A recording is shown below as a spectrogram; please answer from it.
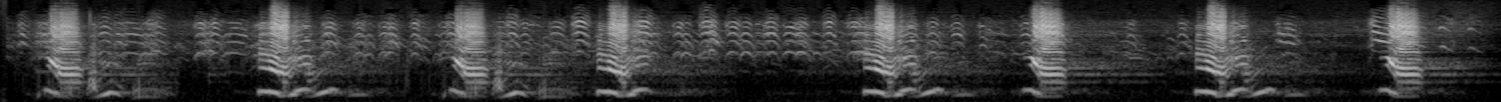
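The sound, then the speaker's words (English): A screamer bird giving its honking call: eight loud, harsh, nasal honks repeated in a steady rhythm about a second apart, each with a brief lower note. “The screamer gets its name from its habit of screaming if it feels threatened or if it just encounters something new or that it doesn't like. The screaming is actually more of a honking call that sounds like this.”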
